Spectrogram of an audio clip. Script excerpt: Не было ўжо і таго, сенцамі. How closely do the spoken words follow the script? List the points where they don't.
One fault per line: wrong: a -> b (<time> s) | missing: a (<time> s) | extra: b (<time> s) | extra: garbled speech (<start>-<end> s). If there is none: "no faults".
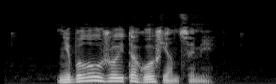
no faults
